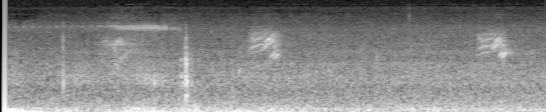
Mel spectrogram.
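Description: A bird calling twice, short falling chirps about a second and a half apart, over a low rumble that is loudest at the very start.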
